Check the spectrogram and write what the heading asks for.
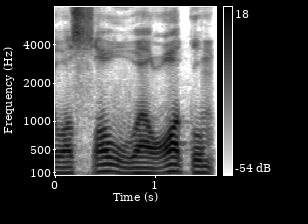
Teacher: صاد کو موٹا، را کو موٹا، میم ساکن کا اظہار ہے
